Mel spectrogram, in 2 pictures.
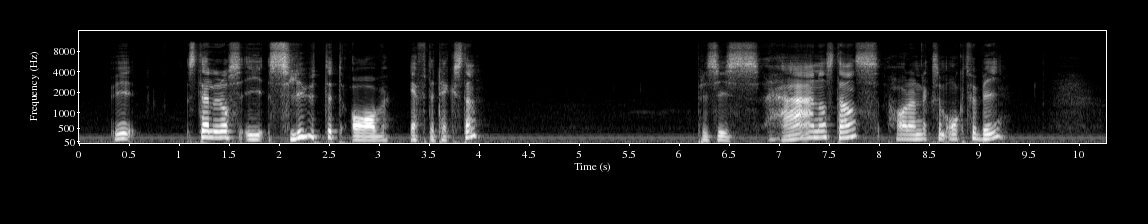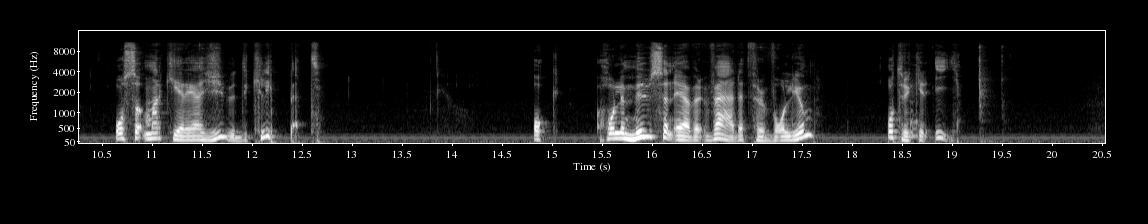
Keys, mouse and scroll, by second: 11.4 click, 19.4 i.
